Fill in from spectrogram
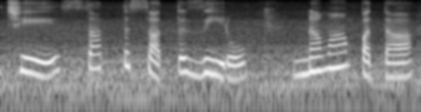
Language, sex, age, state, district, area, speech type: Punjabi, female, 30-45, Punjab, Kapurthala, urban, read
